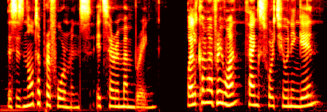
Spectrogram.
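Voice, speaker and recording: A woman from Egypt hosting a solo podcast, speaking in a calm, measured way with pauses and fillers. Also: a little high, soft background music. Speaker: podcast host. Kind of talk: reflective solo podcast talk.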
